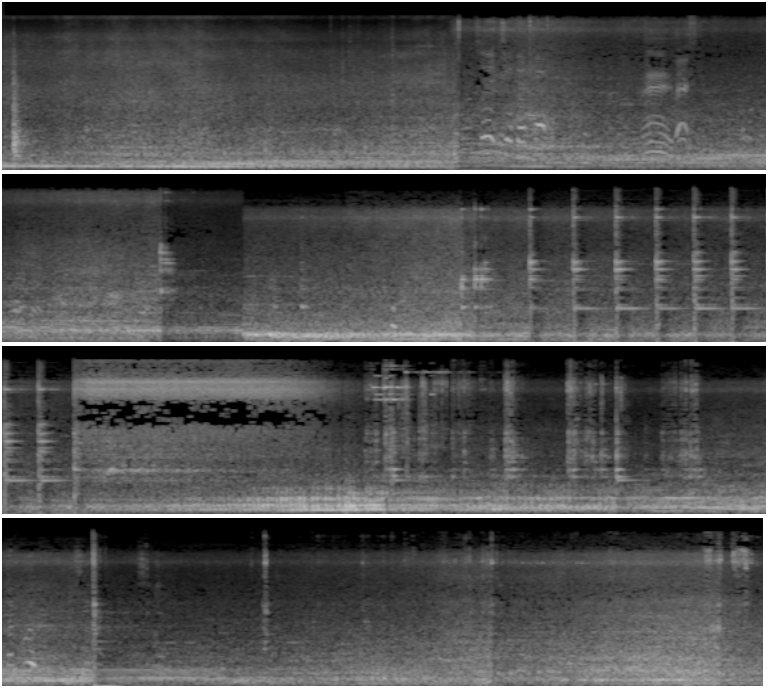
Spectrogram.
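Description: Metal and glass clinking and knocking as a CRT television is dismantled by hand, including the glass neck of the picture tube around the electron gun. Midway there is a quick run of sharp clicks, followed by a brief hiss.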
